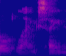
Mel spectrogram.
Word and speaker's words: auld lang syne: jewel with deer prolong say my dear for auld lang syne is not as my joy that is the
